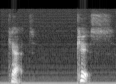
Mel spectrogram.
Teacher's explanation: k, when it is initial here, it's going to be aspirated.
